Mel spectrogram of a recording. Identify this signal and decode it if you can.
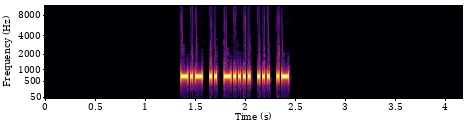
Morse code, heard as a keyed tone, about 46 wpm, 700 Hz. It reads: KI6SA
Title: USA Call Signs - 5 Characters - Repeated 2x - 50wpm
